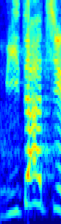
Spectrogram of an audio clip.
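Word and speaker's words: 미닫이: 자, 그래서 미다지 같이 할 때 미다지 해도디 막 이런 거 얘기할 때 그지?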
